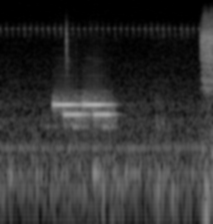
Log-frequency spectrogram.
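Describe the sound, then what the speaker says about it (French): A mobile phone ringtone sounds in a short melodic burst of about half a second, clear over a faint, quiet room background, followed by a brief rustle. "Ah, les portables."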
